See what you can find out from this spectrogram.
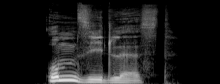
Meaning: second-person singular dependent subjunctive I of umsiedeln
- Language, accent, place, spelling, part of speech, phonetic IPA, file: German, Germany, Berlin, umsiedlest, verb, [ˈʊmˌziːdləst], De-umsiedlest.ogg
